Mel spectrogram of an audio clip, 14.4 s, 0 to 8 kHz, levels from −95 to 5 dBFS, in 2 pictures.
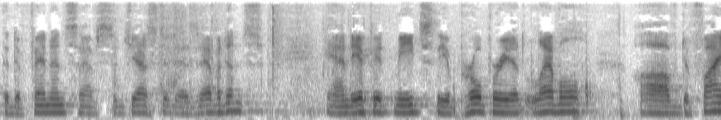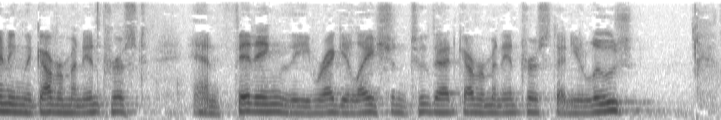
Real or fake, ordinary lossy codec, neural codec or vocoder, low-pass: real; AAC, 48 kbps; none; 7.2 kHz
